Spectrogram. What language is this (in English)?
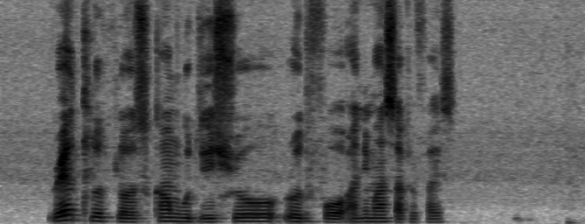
Nigerian Pidgin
